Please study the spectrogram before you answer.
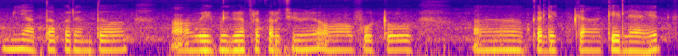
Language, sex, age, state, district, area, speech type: Marathi, female, 30-45, Maharashtra, Ratnagiri, rural, spontaneous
